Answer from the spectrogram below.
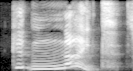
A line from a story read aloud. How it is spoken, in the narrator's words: screamed Avery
